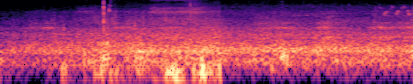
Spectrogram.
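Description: Wind rushing on the microphone, a steady noise with a few low gusts between about one and two seconds in.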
